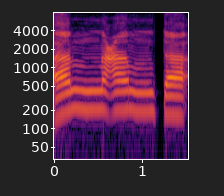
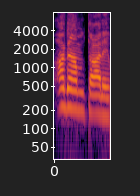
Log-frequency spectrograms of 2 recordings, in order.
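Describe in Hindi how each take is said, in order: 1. म नरमी से अगली आवाज़ में बह जाता है। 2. म को एक अतिरिक्त उछाल के साथ छोड़ा जाता है। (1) "नरमी से अदा करके चले जाओ" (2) "इसमें कलकला कर देते हैं"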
